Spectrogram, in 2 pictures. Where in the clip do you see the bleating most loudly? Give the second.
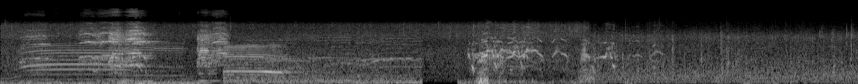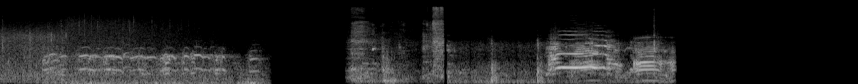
3 s.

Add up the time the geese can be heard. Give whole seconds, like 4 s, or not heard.
9 s.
